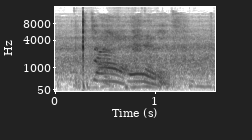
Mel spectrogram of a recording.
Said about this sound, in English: Listen to these blows. Are your mouthpieces in, people?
